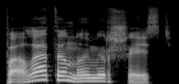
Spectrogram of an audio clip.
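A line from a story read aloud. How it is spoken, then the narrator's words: Sarcastic. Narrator (Russian): язвительно выкинула Алена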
